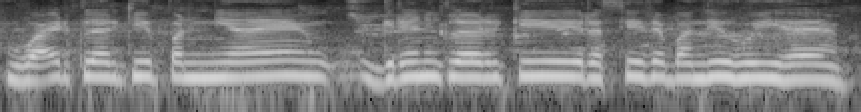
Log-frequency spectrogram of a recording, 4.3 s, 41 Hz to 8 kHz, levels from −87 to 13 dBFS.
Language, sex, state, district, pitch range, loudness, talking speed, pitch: Hindi, male, Gujarat, Valsad, 205-225 Hz, -12 LUFS, 180 wpm, 215 Hz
